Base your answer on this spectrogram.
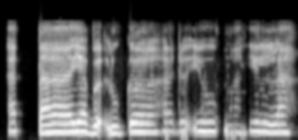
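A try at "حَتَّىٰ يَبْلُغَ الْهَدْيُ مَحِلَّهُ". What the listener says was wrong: Masih panjang hadayunya. Ya belughal. Coba Ibu. Ya belughal.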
